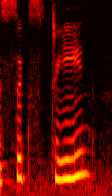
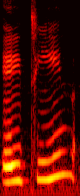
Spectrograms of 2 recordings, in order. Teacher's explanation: words ending with teen are pronounced or rather stressed on the second part of the word, that is teen, teen, teen.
